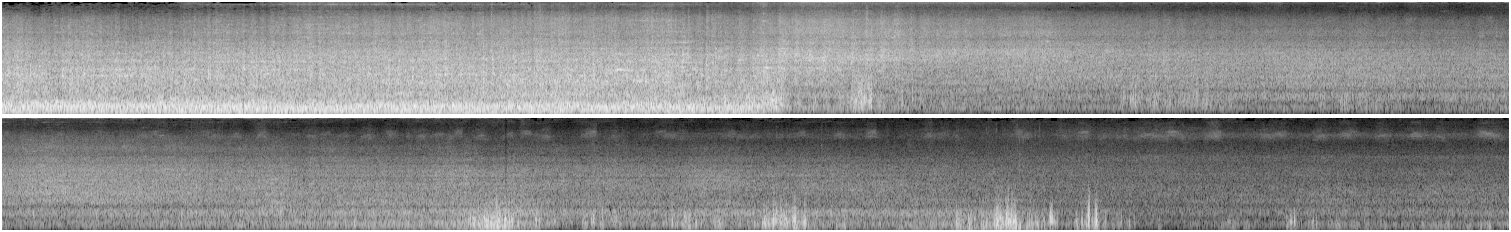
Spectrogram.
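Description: Double-stack intermodal freight cars rolling past on the rails with a steady, dense rumble. The rumble drops sharply about eight seconds in, leaving a quieter rolling noise with a few short knocks near the end.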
